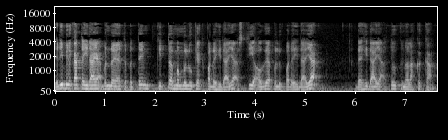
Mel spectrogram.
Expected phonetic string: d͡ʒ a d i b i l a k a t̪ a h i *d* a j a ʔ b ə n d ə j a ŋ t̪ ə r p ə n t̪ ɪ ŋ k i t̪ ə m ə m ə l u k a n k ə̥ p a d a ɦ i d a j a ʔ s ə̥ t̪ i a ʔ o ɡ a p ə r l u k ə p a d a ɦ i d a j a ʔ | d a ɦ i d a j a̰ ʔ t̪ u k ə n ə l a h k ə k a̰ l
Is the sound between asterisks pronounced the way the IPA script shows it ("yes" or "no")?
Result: yes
